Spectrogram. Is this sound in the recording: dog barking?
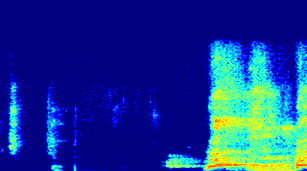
yes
